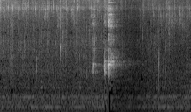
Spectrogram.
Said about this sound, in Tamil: எண்ணெய் சூடாக இருக்கிறதுனால நம்ம இப்போது அதுலேயே வெங்காயத்தை போட்டுக்கலாம்.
